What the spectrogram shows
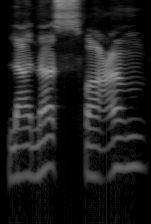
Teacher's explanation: سین کے اوپر صفت ہمس اور صفت صفیر ہوگی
